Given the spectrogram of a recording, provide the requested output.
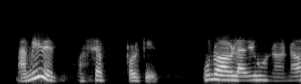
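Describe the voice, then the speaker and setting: Hers is an unremarkable speaking voice, a woman at medium pitch with fairly even intonation. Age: 60s. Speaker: course participant. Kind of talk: testimony.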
